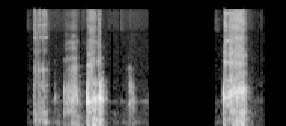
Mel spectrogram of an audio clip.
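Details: Newborn choking on sea bream (çipura): short harsh retching bursts and throat-clearing grunts separated by silence, gagging.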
